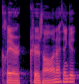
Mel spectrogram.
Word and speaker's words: Curzan: And you even have teammates now at Stanford who have swam in the Olympics, like Claire Curzon, I think it. How do you pronounce her name? Sorry. Yes, Claire Curzan.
